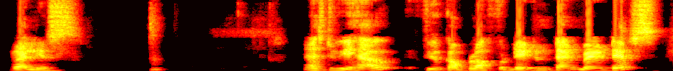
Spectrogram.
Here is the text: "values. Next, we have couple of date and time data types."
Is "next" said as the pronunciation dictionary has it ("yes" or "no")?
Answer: no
